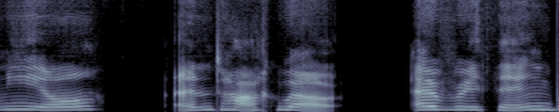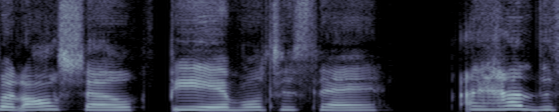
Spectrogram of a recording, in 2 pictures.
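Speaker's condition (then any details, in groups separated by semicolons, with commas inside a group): Cerebral palsy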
